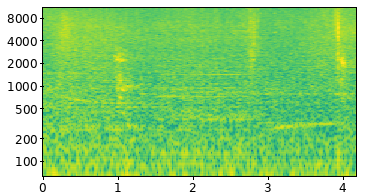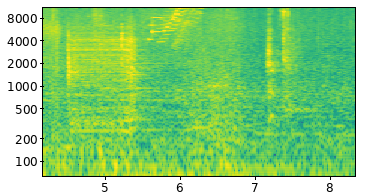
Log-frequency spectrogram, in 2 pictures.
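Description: Metallic clanks and zaps ring out now and then.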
